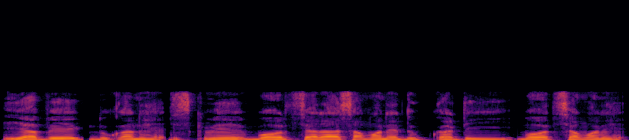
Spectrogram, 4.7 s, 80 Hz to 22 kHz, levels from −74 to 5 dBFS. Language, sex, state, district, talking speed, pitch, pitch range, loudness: Hindi, male, Uttar Pradesh, Hamirpur, 165 wpm, 140 Hz, 130-145 Hz, -22 LUFS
